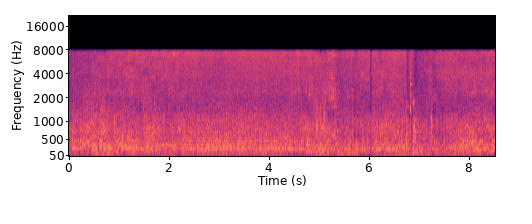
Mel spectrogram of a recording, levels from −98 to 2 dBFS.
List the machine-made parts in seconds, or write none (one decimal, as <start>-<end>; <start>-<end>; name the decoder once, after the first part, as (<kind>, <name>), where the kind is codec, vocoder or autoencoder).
0.0-2.3 (codec, HILCodec); 4.3-5.2; 5.7-6.4; 7.1-8.5

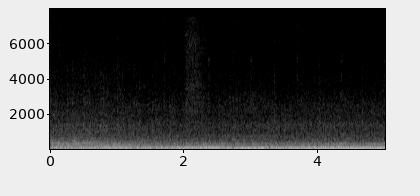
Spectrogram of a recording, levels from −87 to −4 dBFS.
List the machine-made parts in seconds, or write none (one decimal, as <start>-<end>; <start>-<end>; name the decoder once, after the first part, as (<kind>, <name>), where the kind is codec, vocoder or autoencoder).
none

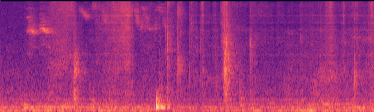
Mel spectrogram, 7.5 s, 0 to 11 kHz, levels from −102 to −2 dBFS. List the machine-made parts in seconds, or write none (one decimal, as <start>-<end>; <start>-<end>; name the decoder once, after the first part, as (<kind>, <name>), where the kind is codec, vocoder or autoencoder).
1.3-2.8 (codec, HILCodec); 3.8-4.4; 4.9-7.5

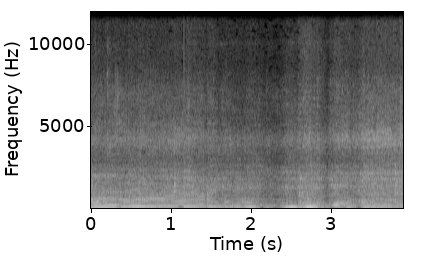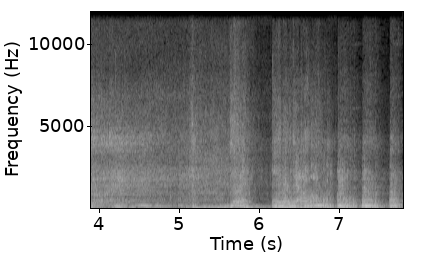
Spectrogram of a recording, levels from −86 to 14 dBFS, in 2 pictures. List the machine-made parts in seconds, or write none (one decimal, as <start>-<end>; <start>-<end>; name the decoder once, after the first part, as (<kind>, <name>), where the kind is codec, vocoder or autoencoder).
5.4-7.0 (codec, HILCodec)

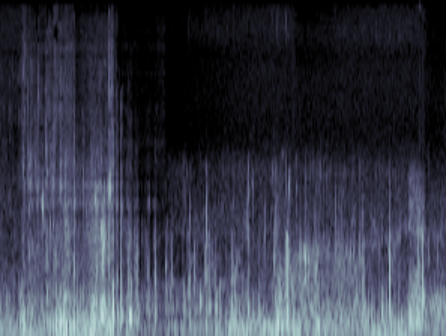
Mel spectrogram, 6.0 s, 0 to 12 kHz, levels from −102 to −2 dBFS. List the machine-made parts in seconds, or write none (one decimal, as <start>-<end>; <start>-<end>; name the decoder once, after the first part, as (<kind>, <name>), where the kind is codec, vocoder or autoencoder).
0.4-2.2 (codec, HILCodec)

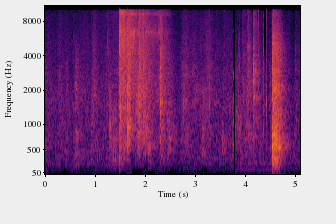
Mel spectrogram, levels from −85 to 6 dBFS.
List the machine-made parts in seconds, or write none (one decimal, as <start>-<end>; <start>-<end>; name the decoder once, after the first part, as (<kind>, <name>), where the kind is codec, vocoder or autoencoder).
none

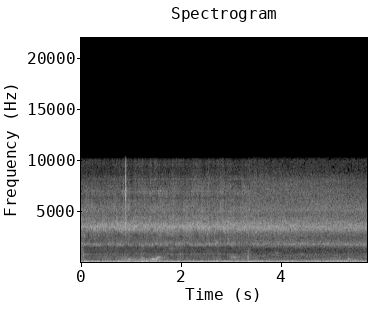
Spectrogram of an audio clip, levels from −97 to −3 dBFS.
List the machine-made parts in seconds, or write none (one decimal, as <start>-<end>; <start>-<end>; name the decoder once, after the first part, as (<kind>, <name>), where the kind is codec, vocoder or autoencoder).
0.0-3.4 (codec, HILCodec)

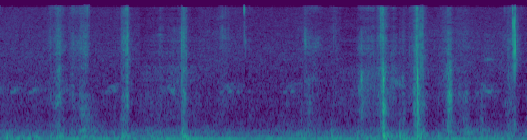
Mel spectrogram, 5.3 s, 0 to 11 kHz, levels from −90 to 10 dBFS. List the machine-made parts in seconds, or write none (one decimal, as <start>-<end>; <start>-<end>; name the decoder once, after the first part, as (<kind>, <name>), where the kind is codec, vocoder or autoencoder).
1.4-2.0 (codec, HILCodec); 3.4-4.0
